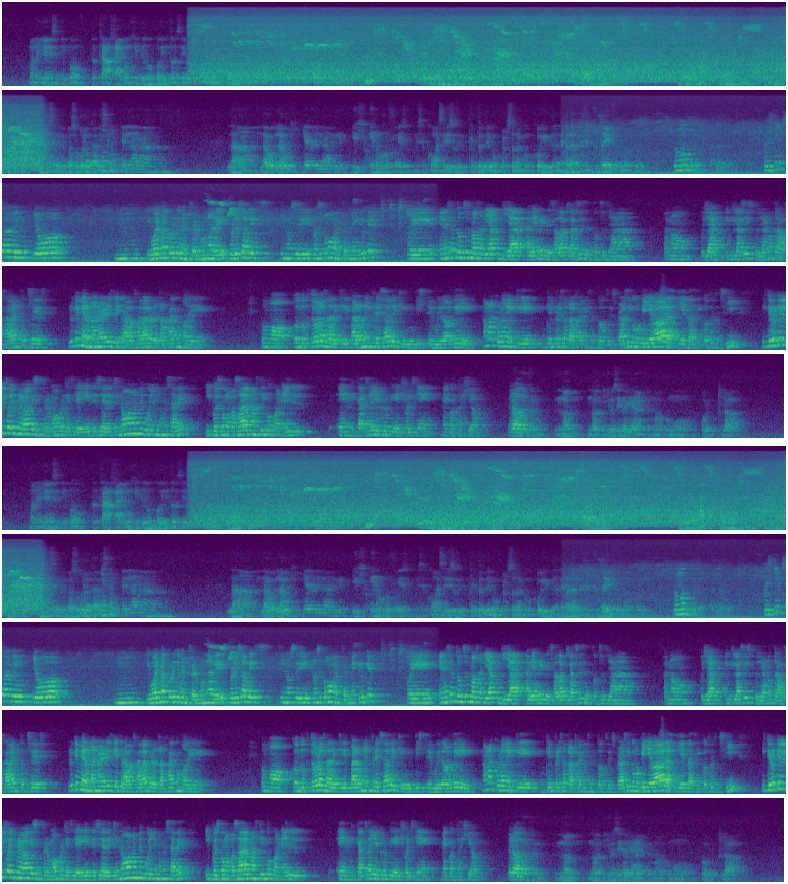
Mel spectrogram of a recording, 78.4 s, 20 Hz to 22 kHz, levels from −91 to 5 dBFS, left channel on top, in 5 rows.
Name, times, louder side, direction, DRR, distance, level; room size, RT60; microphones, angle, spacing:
voice 1, 0.5-7.4 8.4-11.0 11.4-12.6 13.5-19.1 20.2-28.6 29.3-30.2 72.9-73.5 73.8-77.4, left 1 dB, 70° left, -1 dB, 0.6 m, -37 dB
sound 1, 3.7-16.5, equal, 5° left, 0.9 m, -29 dB
sound 2, 26.8-40.1, left 1 dB, 20° left, 0.4 m, -43 dB
voice 2, 29.1-29.4 30.9-32.5 33.6-36.5 36.9-38.8 39.5-44.0 44.6-47.8 48.4-51.0 52.2-61.7 62.2-66.4 66.8-68.7 69.4-72.3 72.8-73.1, right 2 dB, 50° right, 2 dB, 0.4 m, -24 dB
2.3 x 2.1 x 2.7 m, 0.76 s
head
